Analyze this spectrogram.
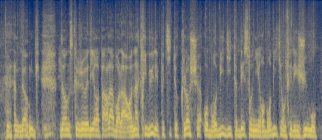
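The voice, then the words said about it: Provençal French accent. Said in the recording (French): “Je vous parle de la Provence parce que, bien sûr, ce sont mes origines... Vous l'avez peut-être reconnu à mon accent”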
